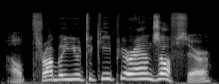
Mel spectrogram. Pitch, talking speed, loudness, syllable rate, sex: 185 Hz, 245 wpm, -16 LUFS, 4.9 syllables/s, male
